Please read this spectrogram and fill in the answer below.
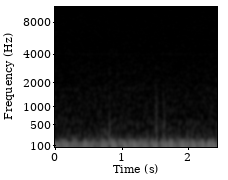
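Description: Background noise of an old film soundtrack: a low steady hum under a faint hiss, with three faint clicks in the second half.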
